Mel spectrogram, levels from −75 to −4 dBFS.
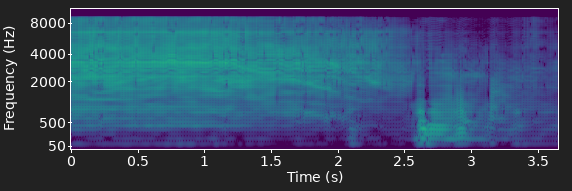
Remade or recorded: remade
